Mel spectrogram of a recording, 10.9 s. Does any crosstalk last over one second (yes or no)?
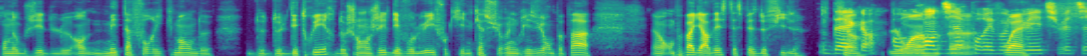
yes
